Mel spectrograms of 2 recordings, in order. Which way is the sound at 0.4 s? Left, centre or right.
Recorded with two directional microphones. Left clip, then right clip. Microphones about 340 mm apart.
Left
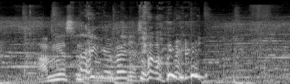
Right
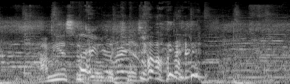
Centre.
